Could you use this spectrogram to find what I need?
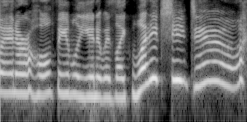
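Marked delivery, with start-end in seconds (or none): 1.6-3.0 high, slow chorus of shock; comically aghast, drawn out; mock disbelief. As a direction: stretch it out high like scandalized relatives. Family's shocked reaction retold.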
